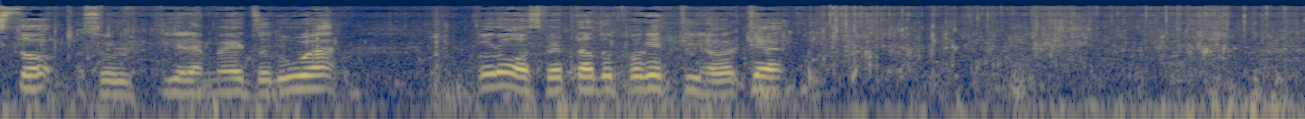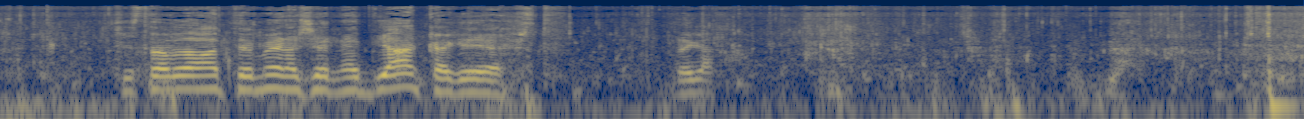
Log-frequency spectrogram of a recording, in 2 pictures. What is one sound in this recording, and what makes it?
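Water splashes and laps gently around a swimmer.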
